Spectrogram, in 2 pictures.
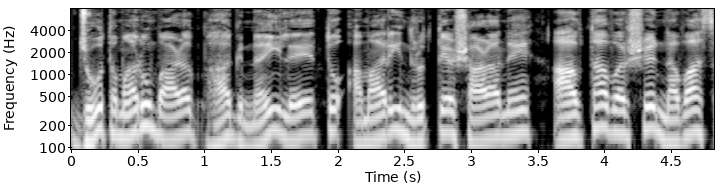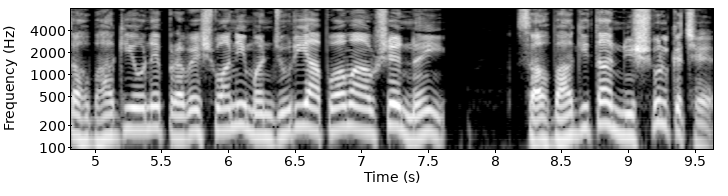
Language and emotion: Gujarati, fearful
